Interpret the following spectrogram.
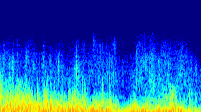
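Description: Wind buffeting the microphone, a loud, uneven low rumble.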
